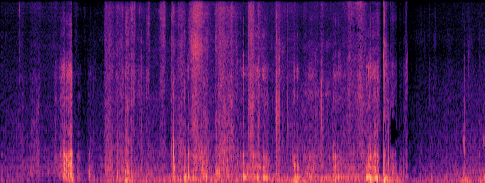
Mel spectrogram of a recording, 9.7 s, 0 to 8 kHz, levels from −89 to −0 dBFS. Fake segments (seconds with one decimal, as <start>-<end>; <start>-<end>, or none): 0.0-2.8; 3.6-4.8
